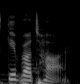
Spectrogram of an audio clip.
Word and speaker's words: Gibraltar: And another pronunciation is Gibraltar. Okay, it reads Gibraltar.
